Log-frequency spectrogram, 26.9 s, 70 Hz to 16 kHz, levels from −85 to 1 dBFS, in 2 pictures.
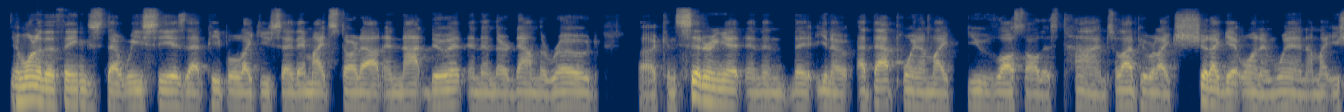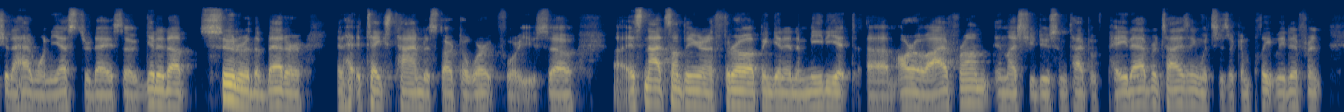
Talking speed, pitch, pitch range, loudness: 255 wpm, 95 Hz, 90-105 Hz, -29 LUFS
